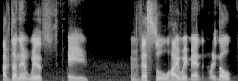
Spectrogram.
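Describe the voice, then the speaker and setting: This casual let's-play features a young man with a mid-range, slightly congested voice who takes things slowly, rambling and muttering to himself as he thinks over his options. Background noise comes through his cheap desk microphone.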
